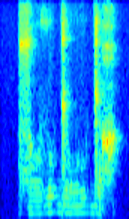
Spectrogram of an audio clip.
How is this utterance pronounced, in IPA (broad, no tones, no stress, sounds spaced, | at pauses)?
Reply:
z o ð u ɡʲ o w u ɡʲ ə χ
